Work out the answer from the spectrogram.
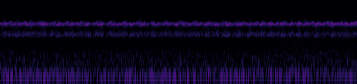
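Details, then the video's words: Night chorus of many frogs in the countryside, heard the evening before rain: steady, overlapping pulsed croaks forming two unbroken tonal bands, with a soft low rumble beneath and no other clear sounds. "개구리들의합창#비가 오려나?이것이 자연의 소리 ~개구리들의 합창"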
